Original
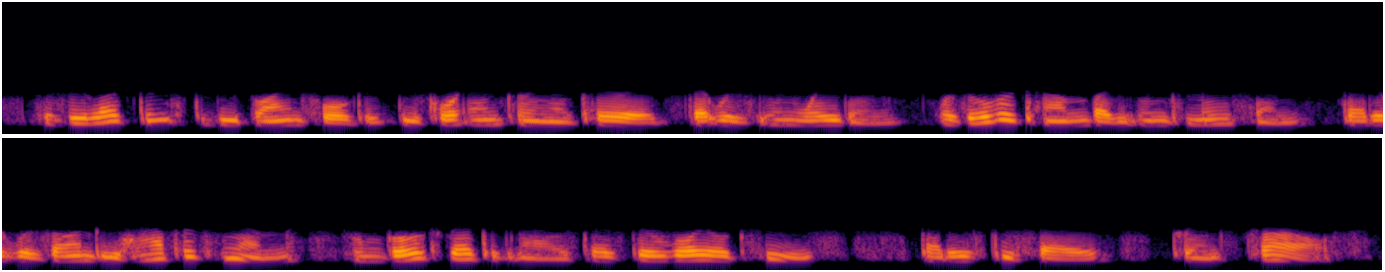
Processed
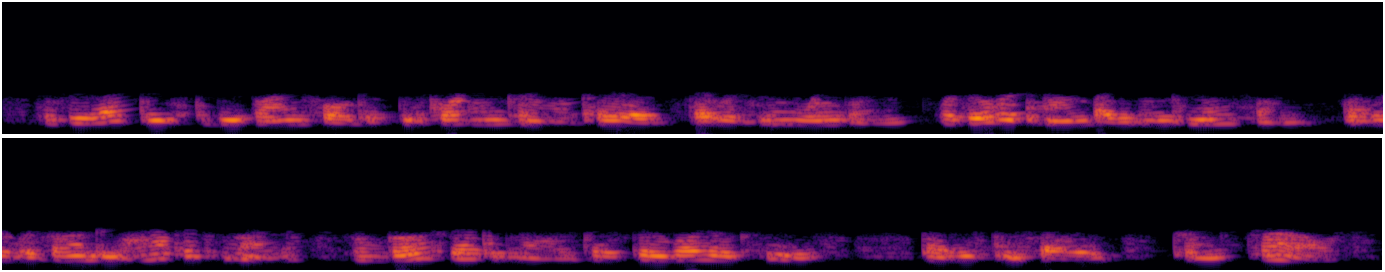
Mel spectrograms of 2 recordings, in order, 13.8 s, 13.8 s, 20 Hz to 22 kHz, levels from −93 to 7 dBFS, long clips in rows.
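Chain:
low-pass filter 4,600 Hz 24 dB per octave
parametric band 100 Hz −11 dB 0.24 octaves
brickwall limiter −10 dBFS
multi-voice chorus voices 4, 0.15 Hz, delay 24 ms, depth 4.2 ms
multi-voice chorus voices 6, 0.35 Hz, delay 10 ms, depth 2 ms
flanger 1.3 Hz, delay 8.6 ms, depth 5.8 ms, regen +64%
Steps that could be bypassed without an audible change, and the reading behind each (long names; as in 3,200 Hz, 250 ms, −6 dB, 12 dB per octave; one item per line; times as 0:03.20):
low-pass filter 4,600 Hz: nothing at its input above 1,100 Hz
parametric band 100 Hz: nothing at its input below 230 Hz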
